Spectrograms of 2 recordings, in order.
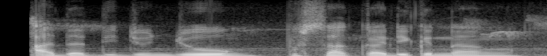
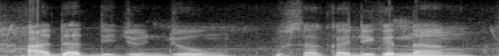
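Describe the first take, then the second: No difference in how they are said.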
